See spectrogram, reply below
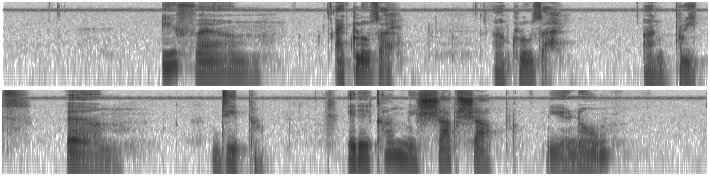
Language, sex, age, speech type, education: Nigerian Pidgin, female, 30-45, spontaneous, tertiary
